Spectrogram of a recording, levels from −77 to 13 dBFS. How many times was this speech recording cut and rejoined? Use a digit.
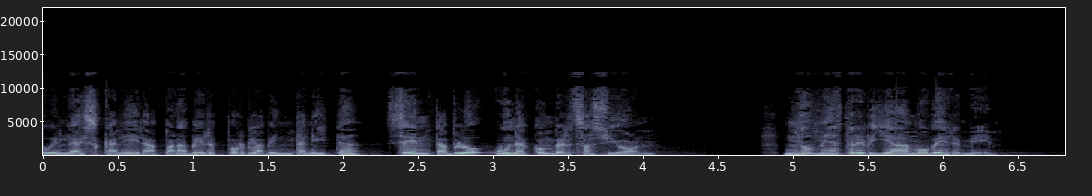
2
